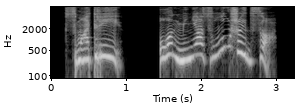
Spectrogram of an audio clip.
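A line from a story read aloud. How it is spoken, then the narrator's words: Excited child's whisper. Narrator (Russian): взволнованно зашептал непоседа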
